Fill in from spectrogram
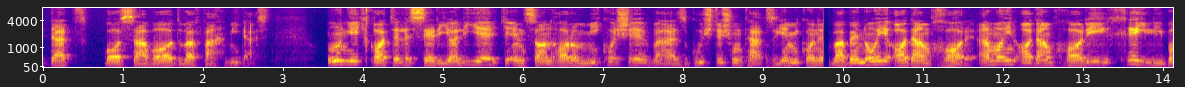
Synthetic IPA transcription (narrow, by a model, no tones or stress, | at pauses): d̪ːæt̪ʰ | b̥ɒːsævɒːd̪væfæhmiːd̪æ̰st̪̚ | ʔuːnjecʰɢɒːt̪ʰe̞leseɾijɒːliːjecʰe̞ensɒːnɦɒːɾomiːkʰo̞ʃe̞vææzɡuːʃt̪e̞ʃuːnt̪ʰæɣzije̞miːkʰo̞nevæbe̞noːiʔɒːd̪æmxɒːɾe̞̰ʔæ̰mːɒːiːnɒːd̪æmxɒːɾiːxe̞jliːb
